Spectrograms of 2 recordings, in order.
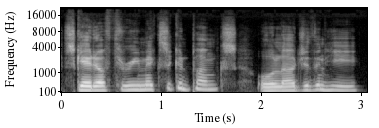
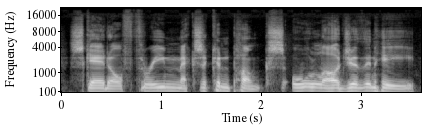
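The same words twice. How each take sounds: First: It is read in an exaggerated put-on character voice. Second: It is read in the speaker's ordinary voice. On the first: The speaker calls it right. "Let me go back" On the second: The speaker calls it wrong. "I read that in the wrong voice"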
